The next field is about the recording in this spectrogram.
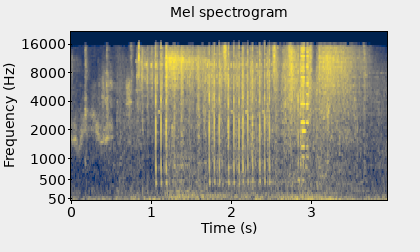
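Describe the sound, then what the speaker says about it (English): Mechs firing on each other in the game Hawken, rapid rattling bursts of gunfire that rise and persist over a rumbling, noisy battlefield, with a voice talking over them. "Oops, somebody's shooting me from over there."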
